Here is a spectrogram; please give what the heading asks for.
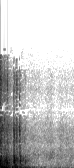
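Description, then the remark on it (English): A door thuds shut: one short, solid knock of wood that fades quickly, with no voices. “Richie, did you hear the door?”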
